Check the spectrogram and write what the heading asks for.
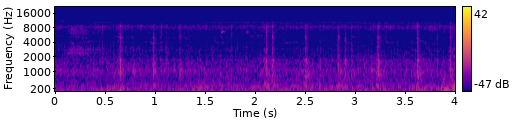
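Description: Near silence, with faint, scattered light clicks.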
